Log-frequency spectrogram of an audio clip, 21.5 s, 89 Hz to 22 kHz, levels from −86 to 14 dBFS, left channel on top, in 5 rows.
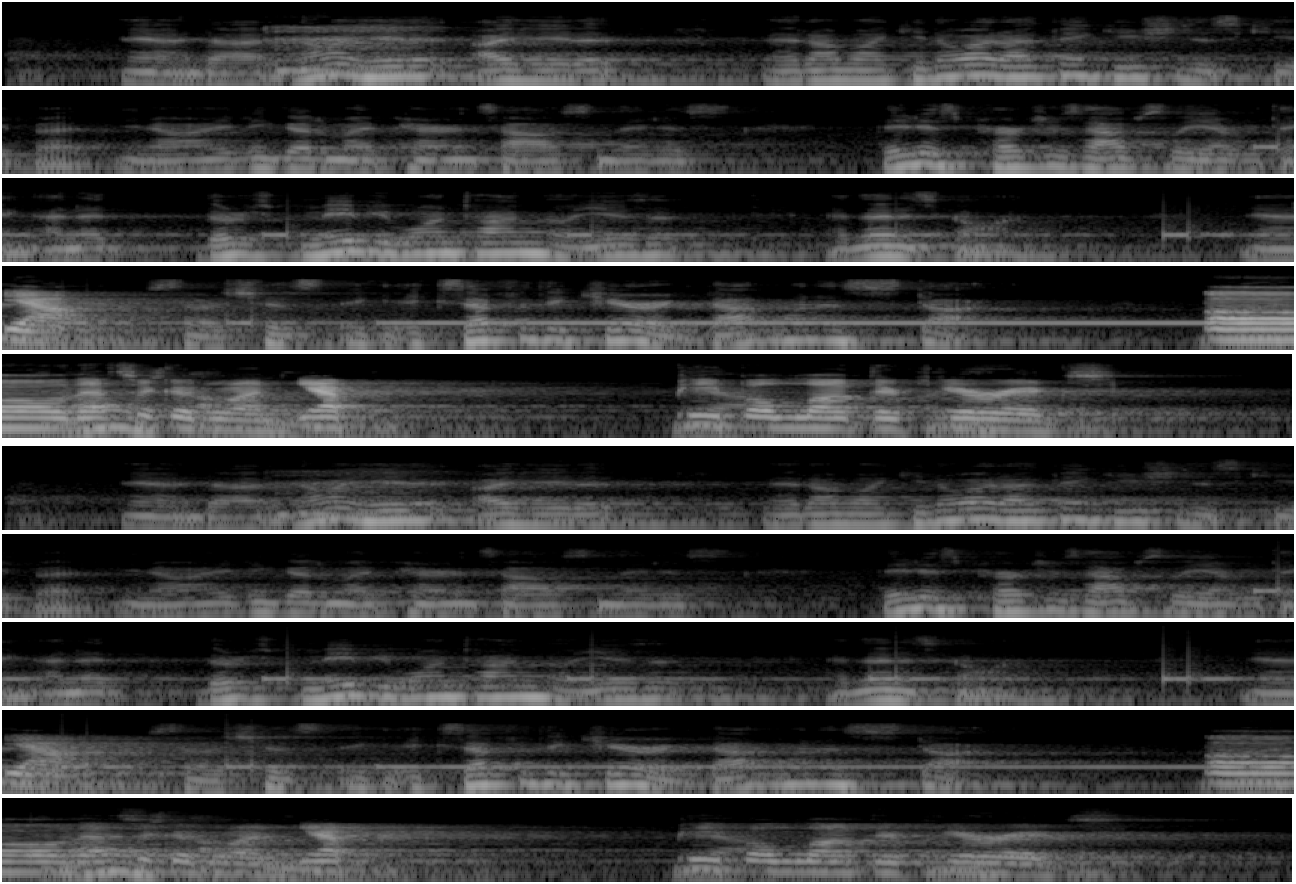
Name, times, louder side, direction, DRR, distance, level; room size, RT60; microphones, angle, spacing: voice 1, 0.4-2.0 2.5-6.7 7.2-10.9 11.4-12.1 12.7-16.2 16.9-18.5 19.5-19.8 20.3-20.9, left 1 dB, 25° left, 10 dB, 0.6 m, -40 dB
voice 2, 0.9-1.2 12.9-13.2 16.9-18.4 19.5-20.9, left 7 dB, 80° left, 13 dB, 0.5 m, -30 dB
sound 1, 8.5-8.6 9.5-9.6 10.5-10.6 11.5-11.6 12.5-12.6 13.1-13.2 13.7-13.8 14.2-17.3, left 6 dB, 15° right, 1.0 m, -45 dB
25.0 x 9.9 x 5.6 m, 2.9 s
head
